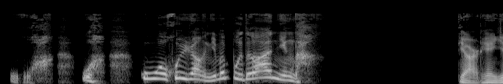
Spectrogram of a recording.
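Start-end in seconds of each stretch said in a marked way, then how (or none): 0.1-3.0 breathless stammer, then a shrill high yell; furious stammering yell. A narrator's reading. Big Mouth, humiliated before the crowd, yelling a threat in fury. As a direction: stammer in rage, then explode upward. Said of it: "气急败坏地叫嚷着".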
